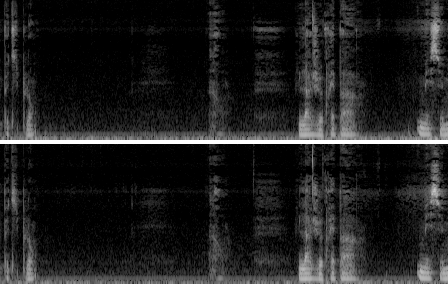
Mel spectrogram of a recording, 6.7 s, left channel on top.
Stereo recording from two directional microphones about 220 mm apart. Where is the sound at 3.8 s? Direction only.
15° left (ahead or behind).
